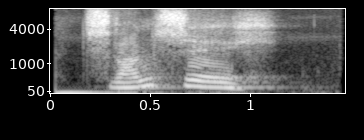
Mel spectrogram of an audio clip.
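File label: "twenty", German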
